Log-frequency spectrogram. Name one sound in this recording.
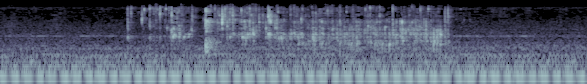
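Water pours from a bottle into a cup.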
